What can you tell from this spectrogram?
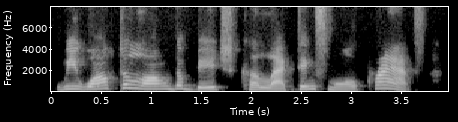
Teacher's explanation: Akhiran ED-nya bunyinya T. Bunyi huruf T-nya disambung ke A.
